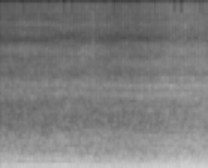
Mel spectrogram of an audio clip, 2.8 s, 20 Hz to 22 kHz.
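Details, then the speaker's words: Newly installed Onan 5500 (5.5K) LP propane generator in a 2000 Newmar Kountry Aire 5th wheel, running about an hour after install: steady, even low hum with no misses, knocks or surging; normal running. "I've been running it for about an hour now everything seems to be doing fine now"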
